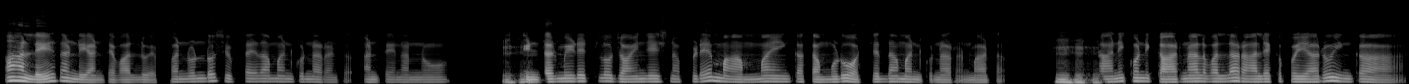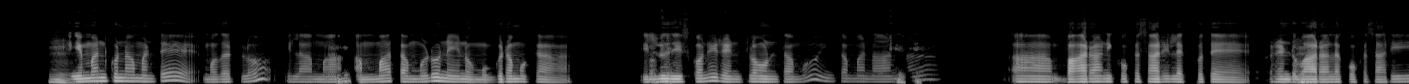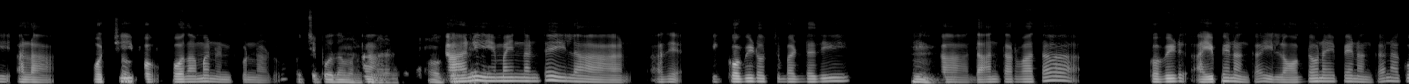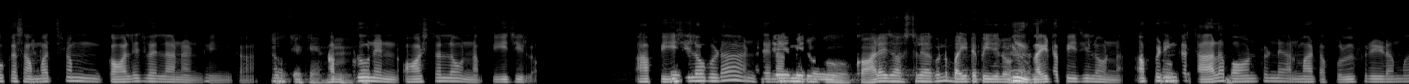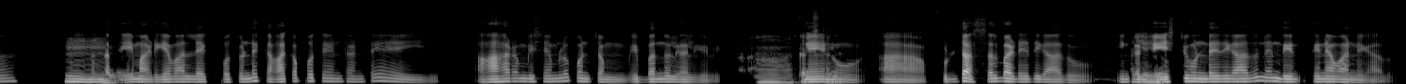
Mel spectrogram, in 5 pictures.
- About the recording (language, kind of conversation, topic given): Telugu, podcast, మీ కుటుంబంలో వలస వెళ్లిన లేదా కొత్త ఊరికి మారిన అనుభవాల గురించి వివరంగా చెప్పగలరా?
- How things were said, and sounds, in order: in English: "షిఫ్ట్"; in English: "ఇంటర్మీడియట్‌లో జాయిన్"; in English: "రెంట్‌లో"; in English: "లాక్ డౌన్"; in English: "కాలేజ్"; in English: "హాస్టల్‌లో"; in English: "పీజీలో"; in English: "పీజీలో"; other background noise; in English: "కాలేజ్ హాస్టల్"; in English: "పీజీలో"; in English: "పీజీలో"; in English: "ఫుల్ ఫ్రీడమ్!"; in English: "ఫుడ్"; in English: "టెస్ట్‌గా"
